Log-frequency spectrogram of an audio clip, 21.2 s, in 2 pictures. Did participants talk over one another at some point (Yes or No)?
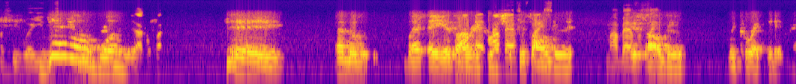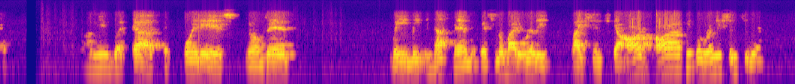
Yes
